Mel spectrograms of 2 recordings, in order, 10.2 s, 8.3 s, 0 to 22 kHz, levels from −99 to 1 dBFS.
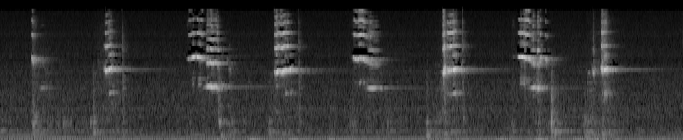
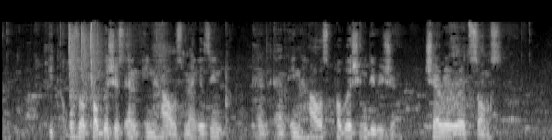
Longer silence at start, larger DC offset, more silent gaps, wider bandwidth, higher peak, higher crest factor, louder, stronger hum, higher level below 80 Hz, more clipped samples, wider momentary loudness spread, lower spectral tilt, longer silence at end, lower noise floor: first, 0.45 s vs 0.05 s; neither; neither; first, 16 kHz vs 11.5 kHz; about the same, -10 dBFS vs -8 dBFS; about the same, 22 dB vs 18 dB; about the same, -25 LUFS vs -25 LUFS; neither; about the same, -60 dBFS vs -56 dBFS; neither; first, 23 LU vs 16 LU; second, 3 dB/octave vs -4.5 dB/octave; first, 1 s vs 0.35 s; first, -61 dBFS vs -50 dBFS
